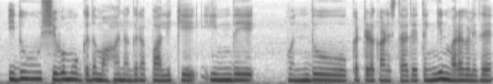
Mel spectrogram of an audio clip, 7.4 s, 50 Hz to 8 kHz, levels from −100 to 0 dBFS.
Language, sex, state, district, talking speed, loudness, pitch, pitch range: Kannada, female, Karnataka, Shimoga, 90 wpm, -31 LUFS, 200 Hz, 190-210 Hz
